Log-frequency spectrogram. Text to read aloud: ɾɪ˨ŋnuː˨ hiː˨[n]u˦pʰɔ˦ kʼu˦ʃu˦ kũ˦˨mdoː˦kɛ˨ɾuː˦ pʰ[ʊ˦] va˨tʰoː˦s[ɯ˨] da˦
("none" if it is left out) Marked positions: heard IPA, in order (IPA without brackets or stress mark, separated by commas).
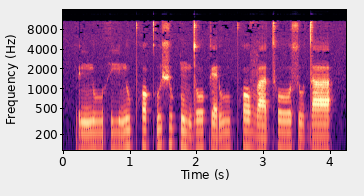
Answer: n, ɔ˦, u˨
